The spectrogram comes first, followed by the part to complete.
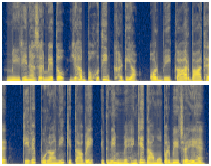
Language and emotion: Hindi, disgusted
